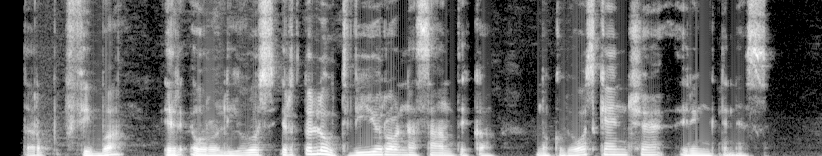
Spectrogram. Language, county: Lithuanian, Utena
